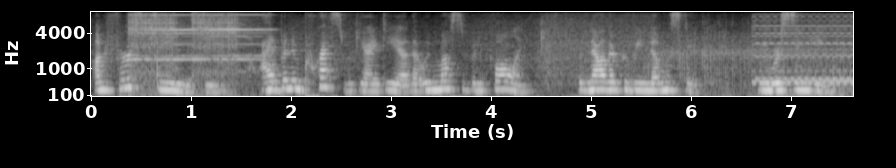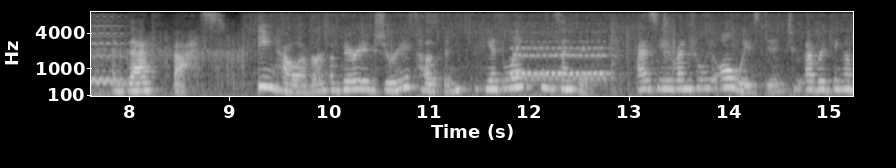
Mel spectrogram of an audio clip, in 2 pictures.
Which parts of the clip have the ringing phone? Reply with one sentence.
You can hear the ringing phone from 0.3 to 1.9 s, from 6.6 to 8.1 s and from 11.8 to 13.5 s.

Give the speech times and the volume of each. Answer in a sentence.
The speech can be heard from 0.0 to 15.1 s, at a steady volume.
